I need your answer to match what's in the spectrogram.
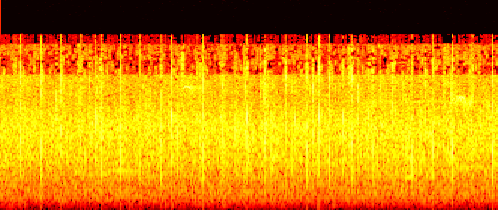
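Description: Sustained audience applause, with Nancy Pelosi among those standing and applauding, a dense steady wash of many hands clapping at a fairly loud, even level for several seconds with no speech over it.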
